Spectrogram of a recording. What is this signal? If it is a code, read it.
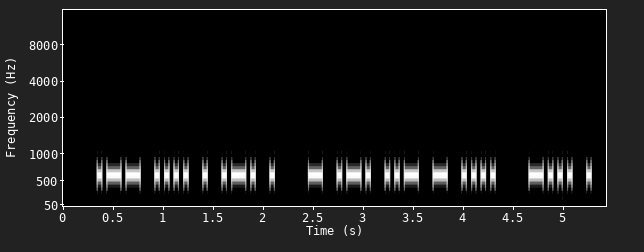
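Morse code, heard as a keyed tone, about 25 wpm, 600 Hz. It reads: WHERE TRUTH BE
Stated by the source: Morse edition of the Foundations of Amateur Radio episodes.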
